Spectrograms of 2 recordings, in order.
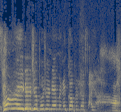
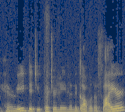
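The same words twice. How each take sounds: First: Dumbledore's line is said agitatedly. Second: Dumbledore's line is said calmly.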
